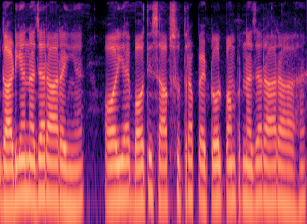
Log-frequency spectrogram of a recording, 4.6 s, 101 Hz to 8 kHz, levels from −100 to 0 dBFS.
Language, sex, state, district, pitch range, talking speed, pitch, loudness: Hindi, male, Uttar Pradesh, Muzaffarnagar, 155-170 Hz, 220 wpm, 160 Hz, -19 LUFS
